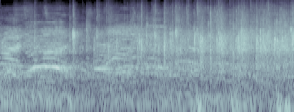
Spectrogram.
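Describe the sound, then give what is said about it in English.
An audience claps and cheers in a steady, dense wash of applause lasting the whole moment, with a few voices calling out over it. “I'm teaching good if you be clapping or not.”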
